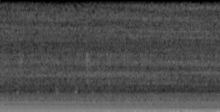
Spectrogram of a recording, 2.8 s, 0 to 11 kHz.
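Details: Nebulizer compressor (180 Hz spec), after repair of abnormal rattling noise, now running smoothly: steady low motor hum with constant vibration.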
